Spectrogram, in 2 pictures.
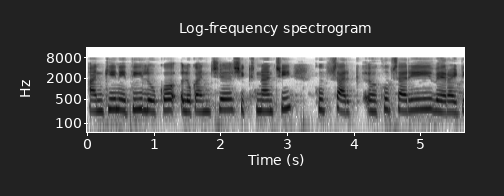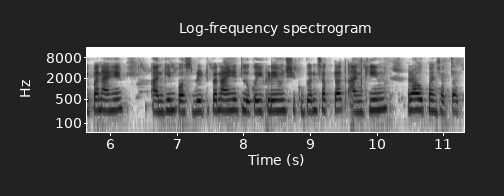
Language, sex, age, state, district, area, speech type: Marathi, female, 18-30, Maharashtra, Nagpur, urban, spontaneous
